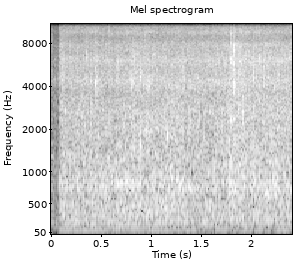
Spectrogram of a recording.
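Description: Motorboat engine running steadily, a low hum under a rushing noise of water.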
